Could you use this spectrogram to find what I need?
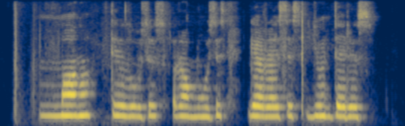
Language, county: Lithuanian, Panevėžys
